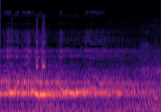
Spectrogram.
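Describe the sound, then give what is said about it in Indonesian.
A chicken calls once in a brief, warbling burst that wavers in pitch and stands alone without talk. “Ayam sudah bangun, membangunkan orang Islam.”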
